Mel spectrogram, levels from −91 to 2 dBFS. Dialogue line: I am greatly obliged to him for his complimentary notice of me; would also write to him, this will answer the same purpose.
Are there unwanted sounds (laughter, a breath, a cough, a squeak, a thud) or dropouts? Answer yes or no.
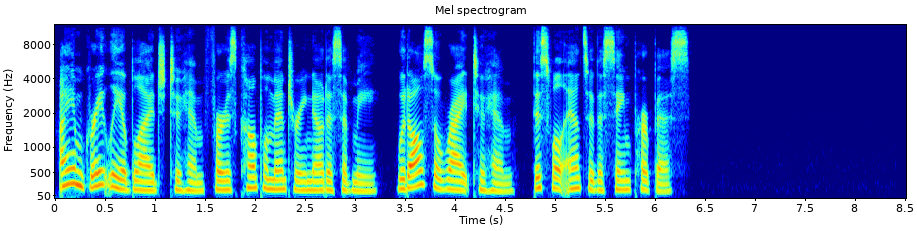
no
